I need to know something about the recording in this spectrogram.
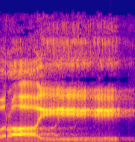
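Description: A man's voice chanting one long, drawn-out melodic phrase in the intoned style of a Malayalam Islamic sermon. The note is held with a slight waver and fades out near the end.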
